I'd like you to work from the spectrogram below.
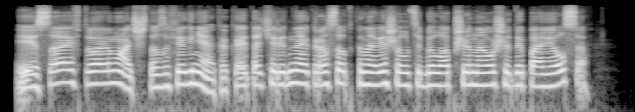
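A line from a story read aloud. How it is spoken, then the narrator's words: Laughing. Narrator (Russian): Хохотнул он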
